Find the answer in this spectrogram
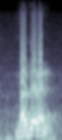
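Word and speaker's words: بَدْرًا: ബദറൻ speed speed വായിക്കണം ബദറൻ ബദറൻ ബദറൻ ബദറൻ ബദറൻ ബദറൻ അലിഫ് ഇല്ലെങ്കിലും ബദറൻ വായിക്കും അലിഫ് ഉണ്ടെങ്കിലും ബദറൻ വായിക്കും അലിഫ് ഇല്ലെങ്കിലും ബദറന് വായിക്കും ബദറൻ അലിഫ് ഉണ്ടെങ്കിലും ബദറൻ വായിക്കും അപ്പോ ഈ അലിഫിന് ഈ അലിഫിന് ഉച്ചാരണമില്ല ഈ അലിഫിനെ വായിക്കത്തില്ല പറയത്തില്ല ഉച്ചരിക്കത്തില്ല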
